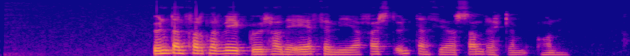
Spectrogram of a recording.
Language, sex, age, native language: Icelandic, male, 30-39, Icelandic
